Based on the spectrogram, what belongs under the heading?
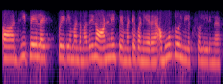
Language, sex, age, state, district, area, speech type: Tamil, female, 18-30, Tamil Nadu, Tiruvarur, urban, conversation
